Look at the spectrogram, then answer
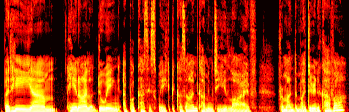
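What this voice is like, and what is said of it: Sick-sounding, strained voice. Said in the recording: “I'm trying to put on a brave voice, but I don't think it's working. I've had COVID since last Friday.”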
